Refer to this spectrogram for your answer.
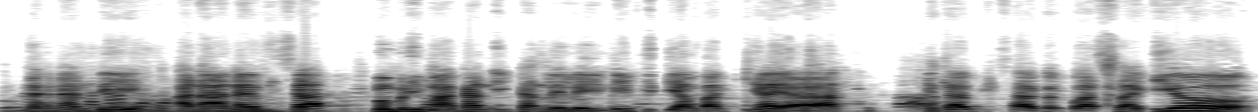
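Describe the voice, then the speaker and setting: A man's voice: high voice, a little fast, over music. A young man teaching a primary school class, speaking directly to the pupils and asking them questions. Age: young adult. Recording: roomy classroom audio, mic far off.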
